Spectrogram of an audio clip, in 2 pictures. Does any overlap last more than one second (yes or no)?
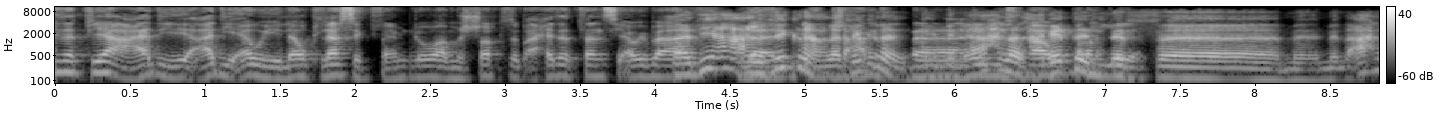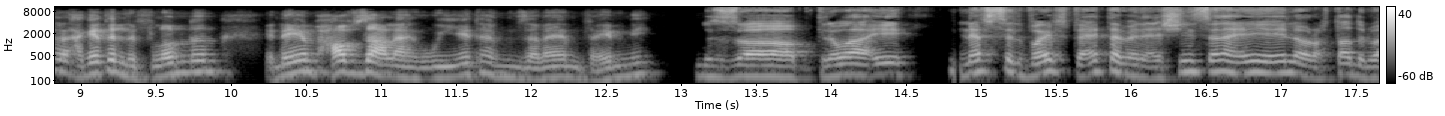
yes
